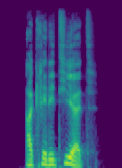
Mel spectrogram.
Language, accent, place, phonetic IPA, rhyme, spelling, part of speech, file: German, Germany, Berlin, [akʁediˈtiːɐ̯t], -iːɐ̯t, akkreditiert, verb, De-akkreditiert.ogg
- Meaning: 1. past participle of akkreditieren 2. inflection of akkreditieren: third-person singular present 3. inflection of akkreditieren: second-person plural present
